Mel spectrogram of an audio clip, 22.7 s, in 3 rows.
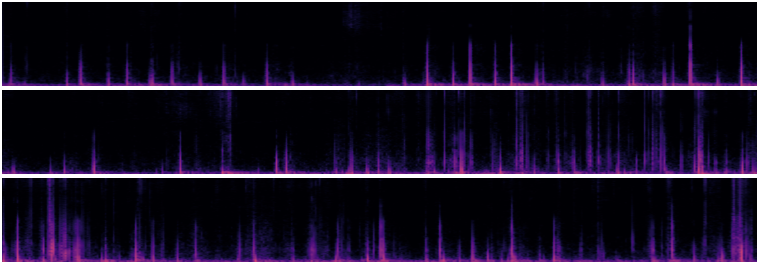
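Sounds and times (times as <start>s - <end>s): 
fingers tapping on microphone: 0.0s - 3.2s, 3.9s - 22.6s
scraping crackles on microphone: 10.8s - 22.6s.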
